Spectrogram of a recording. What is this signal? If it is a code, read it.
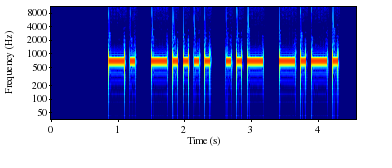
Morse code, heard as a keyed tone, about 15 wpm, 700 Hz. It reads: N6UC
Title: USA Call Signs - 4 Characters - Repeated 3x - 15wpm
